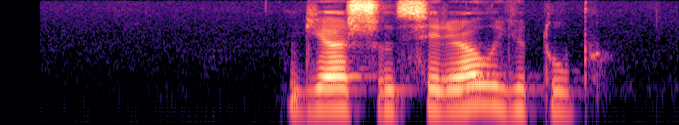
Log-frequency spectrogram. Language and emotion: Russian, neutral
